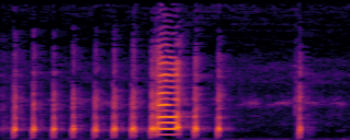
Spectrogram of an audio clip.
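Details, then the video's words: Wild junglefowl hen calling out for a male, a brisk string of evenly spaced clucks broken by one loud, harsh, stretched squawk, then two more clucks and a single late note. "le bruit d'une poule sauvage,เสียงไก่ป่าร้องหาถู่หาตัวผู้,ສຽງໄກ່ປ່າຮ້ອງຫາຄູ່ຮັກ, poj qaib qus see"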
